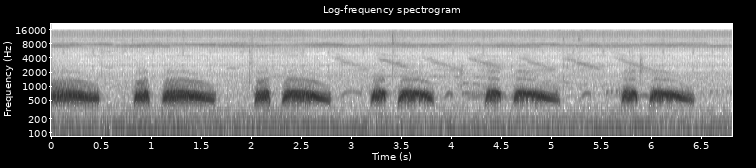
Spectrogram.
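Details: Spotted dove, a newly caught wild bird with a fierce voice, cooing repeatedly in hoot-and-long-coo pairs about one per second. Faint high, descending chirps from other small birds are heard in the background.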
